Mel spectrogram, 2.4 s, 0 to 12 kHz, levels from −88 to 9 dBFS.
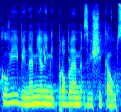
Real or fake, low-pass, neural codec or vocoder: real; 10.8 kHz; none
